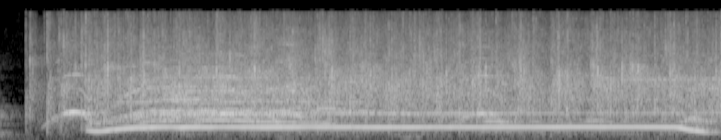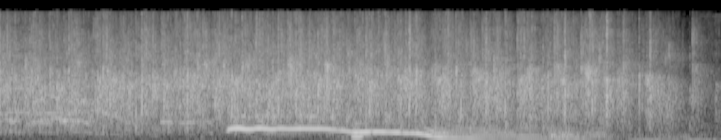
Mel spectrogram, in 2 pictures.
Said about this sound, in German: Also, jetzt nochmal euer Applaus für den dänischen Bong.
